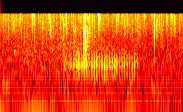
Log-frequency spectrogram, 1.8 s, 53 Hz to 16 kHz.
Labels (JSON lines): {"label": "biophony, croak", "recorder": "SoundTrap 500"}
